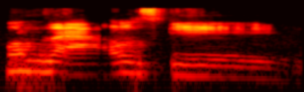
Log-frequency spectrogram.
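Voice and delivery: very slow, drawn-out monster-secretary drone; droning character impression on request; Roz from Monsters, Inc. Shown as a demonstration. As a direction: stretch the name out in a cartoon voice. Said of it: "I do do that voice".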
